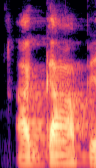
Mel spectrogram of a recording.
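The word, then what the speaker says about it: ἀγάπη: A primeira logos na logo na primeira sílaba, a gape na segunda sílaba e aqui nós temos matetes. Matetes que é na última sílaba atônima.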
